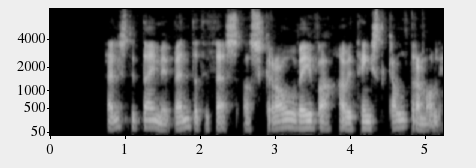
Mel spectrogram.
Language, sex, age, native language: Icelandic, male, 20-29, Icelandic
